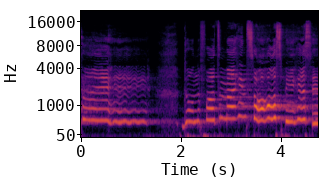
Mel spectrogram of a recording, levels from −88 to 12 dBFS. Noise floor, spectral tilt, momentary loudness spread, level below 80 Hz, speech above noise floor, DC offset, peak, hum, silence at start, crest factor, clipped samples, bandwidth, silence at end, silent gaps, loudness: -52 dBFS; -1.5 dB/octave; 15 LU; -60 dBFS; 27 dB; under 0.1%; -10 dBFS; none; 0 s; 18 dB; under 0.1%; 16.5 kHz; 0 s; none; -27 LUFS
